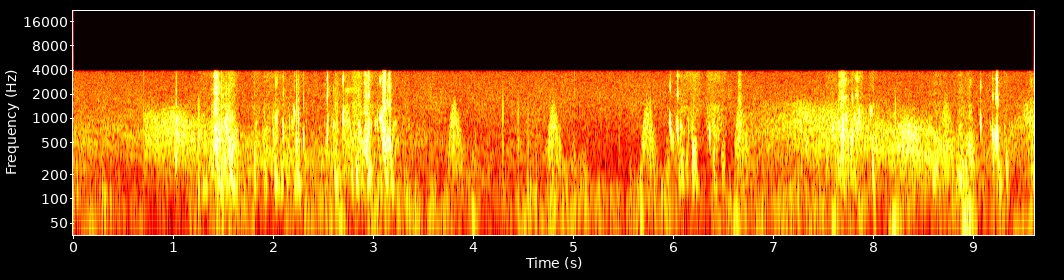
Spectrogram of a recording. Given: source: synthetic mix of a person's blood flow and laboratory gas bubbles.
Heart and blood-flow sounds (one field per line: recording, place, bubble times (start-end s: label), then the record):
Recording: Doppler ultrasound of blood flow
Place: subclavian vein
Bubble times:
0.99-1.08 s: bubbles
1.27-1.69 s: bubbles
1.78-2.35 s: bubbles
2.51-3.26 s: bubbles
5.94-6.29 s: bubbles
6.33-6.54 s: bubbles
6.64-6.70 s: bubbles
7.52-7.91 s: bubbles
7.96-8.05 s: bubbles
8.58-9.12 s: bubbles
9.15-9.42 s: bubbles
9.50-9.62 s: bubbles
From the record:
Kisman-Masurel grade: 333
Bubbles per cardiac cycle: rolling drumbeat, 9 or more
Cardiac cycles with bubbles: 50 to 99%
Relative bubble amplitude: loud (0.450 to 0.775)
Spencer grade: 3 (all of the cardiac periods contain showers or single bubble signals, but not dominating or overriding the cardiac motion signals)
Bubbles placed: anywhere in the cardiac cycle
